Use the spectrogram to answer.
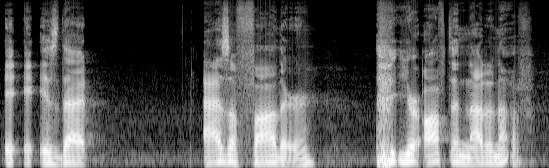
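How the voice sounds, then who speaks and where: A man's voice: medium pitch, slow, no echo. A man from Louisiana, a podcast guest who coaches fathers, telling a personal story bluntly and swearing freely. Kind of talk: candid storytelling.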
